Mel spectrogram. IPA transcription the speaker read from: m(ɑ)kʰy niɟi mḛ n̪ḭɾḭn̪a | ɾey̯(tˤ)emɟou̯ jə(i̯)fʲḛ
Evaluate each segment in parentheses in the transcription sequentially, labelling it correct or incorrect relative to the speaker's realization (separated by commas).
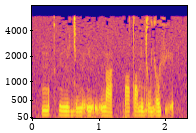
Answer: incorrect, correct, incorrect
